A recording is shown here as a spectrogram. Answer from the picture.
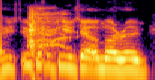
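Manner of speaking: put-on Birmingham accent, pitched high. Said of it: "shuffling out of his bedroom and like".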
